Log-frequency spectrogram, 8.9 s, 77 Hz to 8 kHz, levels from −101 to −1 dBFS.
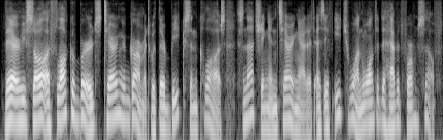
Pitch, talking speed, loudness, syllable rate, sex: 135 Hz, 205 wpm, -19 LUFS, 4.5 syllables/s, male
